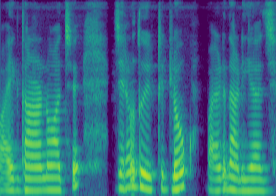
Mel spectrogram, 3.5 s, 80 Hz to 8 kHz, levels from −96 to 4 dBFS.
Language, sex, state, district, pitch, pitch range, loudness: Bengali, female, West Bengal, Purulia, 180 Hz, 170-205 Hz, -17 LUFS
